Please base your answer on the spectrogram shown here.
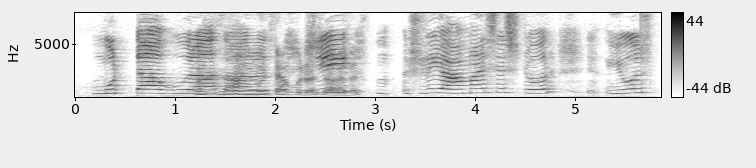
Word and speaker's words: Muttaburrasaurus: Muttaburrasaurus. Muttaburrasaurus. Shriya, my sister, used to pronounce Muttaburrasaurus as Buramuttasaurus, Very good.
